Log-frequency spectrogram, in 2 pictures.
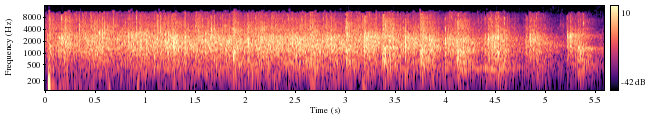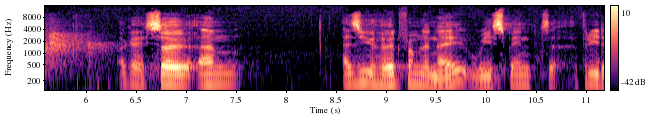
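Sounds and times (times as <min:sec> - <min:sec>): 
audience applause: 0:00.0 - 0:06.3
speech: 0:06.4 - 0:07.6, 0:08.6 - 0:11.1.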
